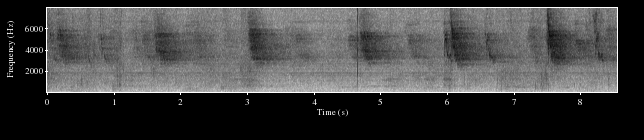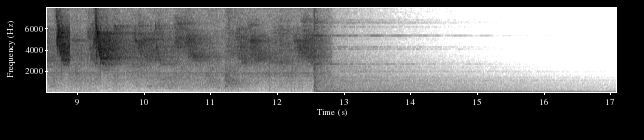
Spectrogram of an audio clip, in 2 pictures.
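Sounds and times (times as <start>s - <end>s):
small bird chirping with echo: 0.0s - 12.6s
low steady drone: 12.6s - 17.0s.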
